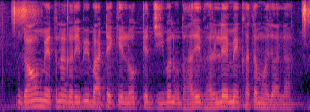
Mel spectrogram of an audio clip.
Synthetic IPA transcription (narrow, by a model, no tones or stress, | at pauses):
ɡaːũmẽɪt̪naɡəɾiːbibaːʈekeloːɡked͡ʒiːʋənʊd̪ʱaːɾibʱɐɾlemẽkʰɐt̪əmɦod͡ʒaːlaː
